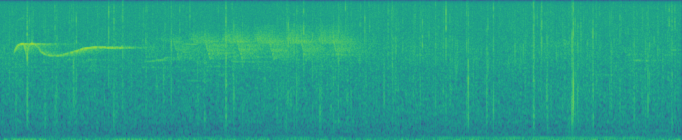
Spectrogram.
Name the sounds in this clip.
Eastern Wood-Pewee, Ovenbird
